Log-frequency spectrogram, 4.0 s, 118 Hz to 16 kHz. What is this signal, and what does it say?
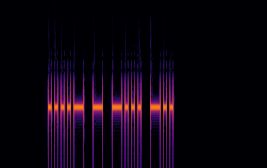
Morse code, heard as a keyed tone, about 25 wpm, 700 Hz. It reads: 4TBD
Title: All Cut Numbers - 4-Digit 25wpm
